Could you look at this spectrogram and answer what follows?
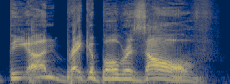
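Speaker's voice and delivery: captain shouts the news to his commander; shouting back. A narrator's reading. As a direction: yell it over the chaos. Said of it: "Cathorn shouted back".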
